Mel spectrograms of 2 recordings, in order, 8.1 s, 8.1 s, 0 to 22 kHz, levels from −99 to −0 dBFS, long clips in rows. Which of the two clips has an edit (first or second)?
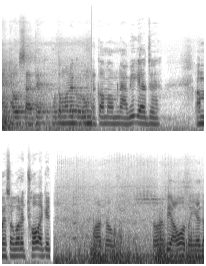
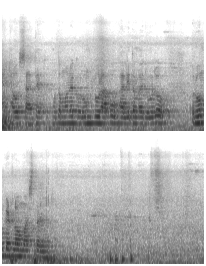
first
